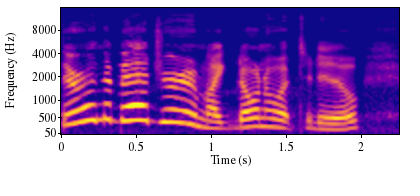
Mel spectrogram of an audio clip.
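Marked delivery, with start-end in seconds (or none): 0.0-0.9 high, loud, terrified screaming and crying. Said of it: "I'm, like, screaming and crying".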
